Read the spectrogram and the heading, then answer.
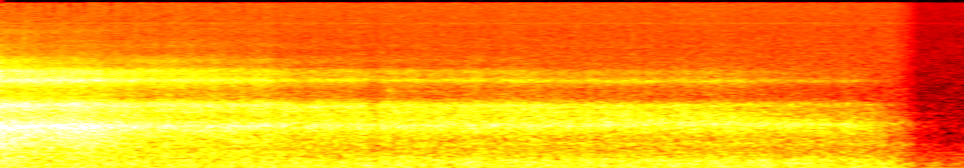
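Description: A long, slow exhale during a slow deep-breathing exercise: a soft, steady rush of breath lasting several seconds, gradually easing off before cutting to silence, heard alone with no talking.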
